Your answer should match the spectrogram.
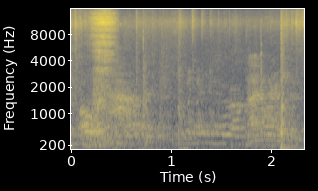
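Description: A person's low, wordless voice sounds, with a short hiss a fraction of a second in.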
